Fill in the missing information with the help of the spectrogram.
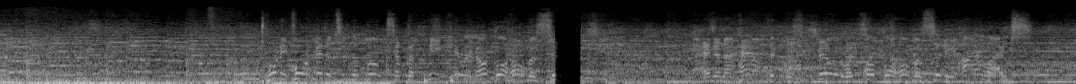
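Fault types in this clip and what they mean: lost LE Audio frames: Between 9.89 and 10.12 s, about 120 ms of Bluetooth LE Audio frames went missing, scattered over 225 ms in runs of up to around 30 ms, which fits sixteen 7.5 ms frames. For each gap the LC3 decoder repeated the last spectrum with randomised signs, so steady tonal content turns into a noisy smear. A spectrogram shows clean harmonic lines breaking into short, diffuse patches, and the waveform shows brief stretches of irregular, noise-like texture.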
